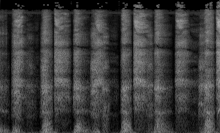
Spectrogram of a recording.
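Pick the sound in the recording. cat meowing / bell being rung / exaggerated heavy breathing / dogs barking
exaggerated heavy breathing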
